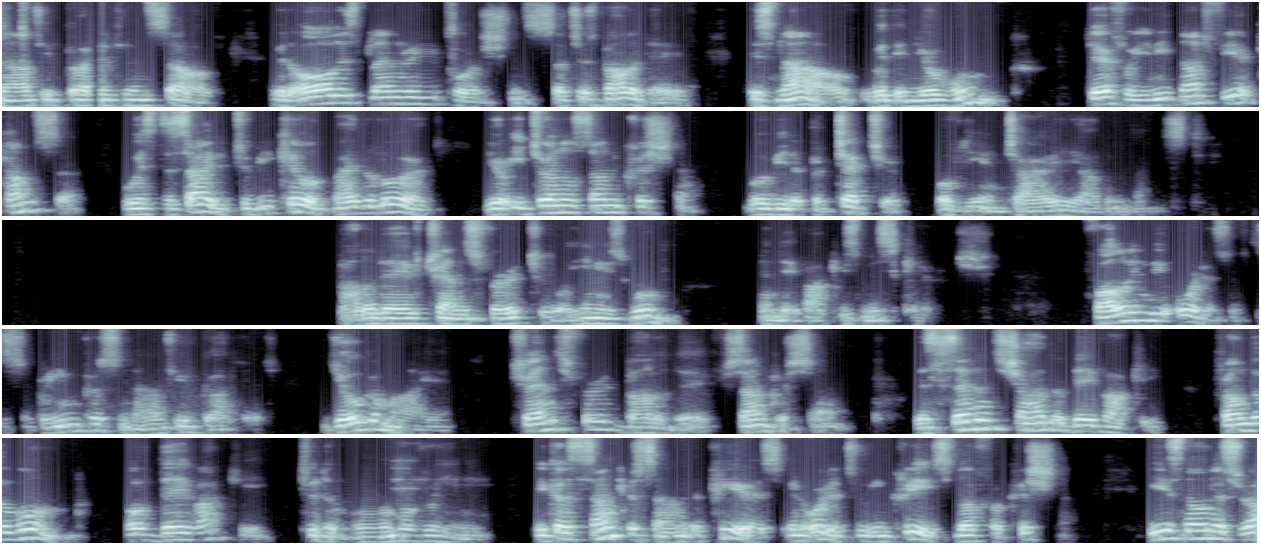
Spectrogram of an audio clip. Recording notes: Zoom Meeting. Amsterdam.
